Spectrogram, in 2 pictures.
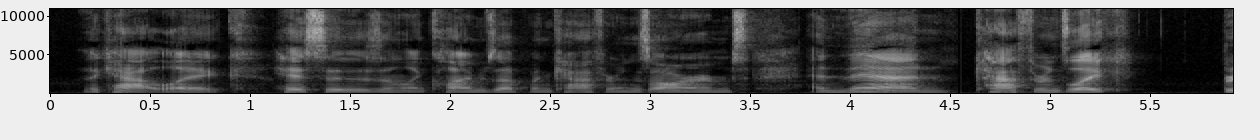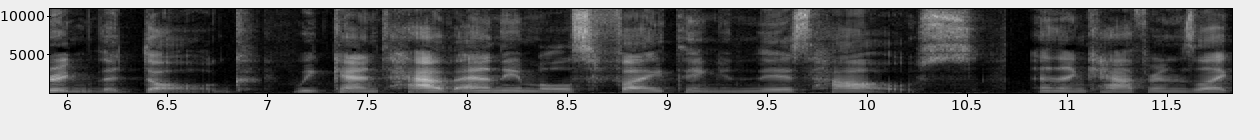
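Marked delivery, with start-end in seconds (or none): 5.9-10.6 slow, bad put-on Russian accent. Retelling what Catherine said when the dog snapped at the cat, bad Russian accent as Catherine. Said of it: "My Russian accent is bad".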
